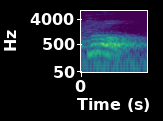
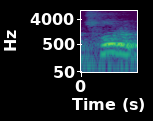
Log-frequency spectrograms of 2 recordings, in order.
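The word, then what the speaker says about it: צור: 퇴일로 빨리 이제 두로 비슷하게 되잖아요. 그러니까 한글을 번역할 때 두로라고 번역을 해버려요. 중국 발음으로. 히브리어 원 발음은 초로 그대로 번역을 해야 되거든.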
